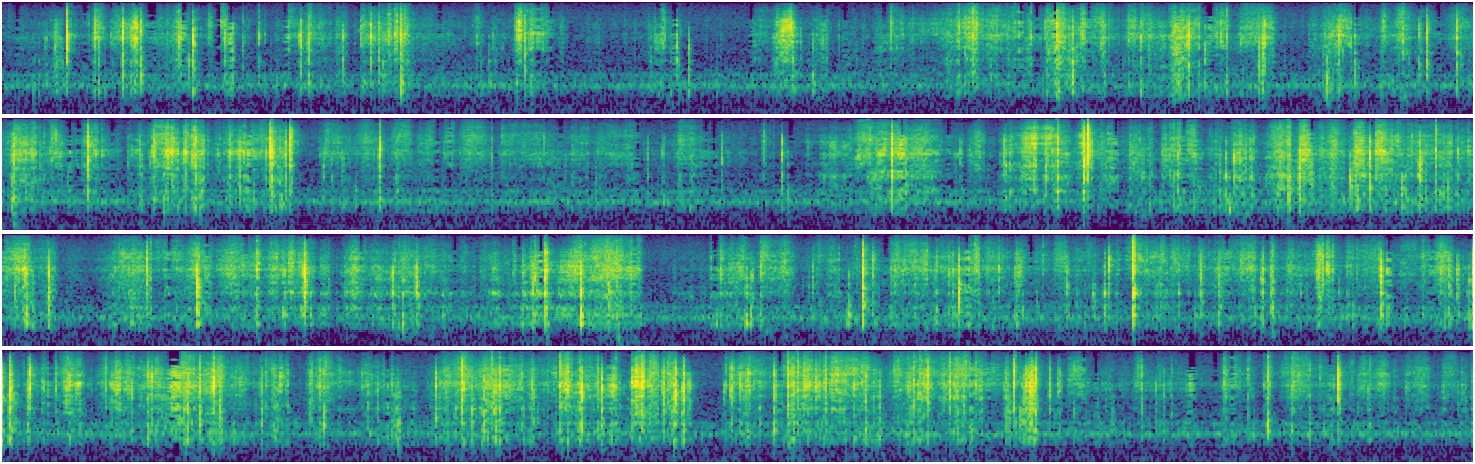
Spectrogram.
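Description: Origami paper rustling and crinkling as it is folded and shaped by hand, with frequent short crackles as flaps are opened and creases pressed.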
